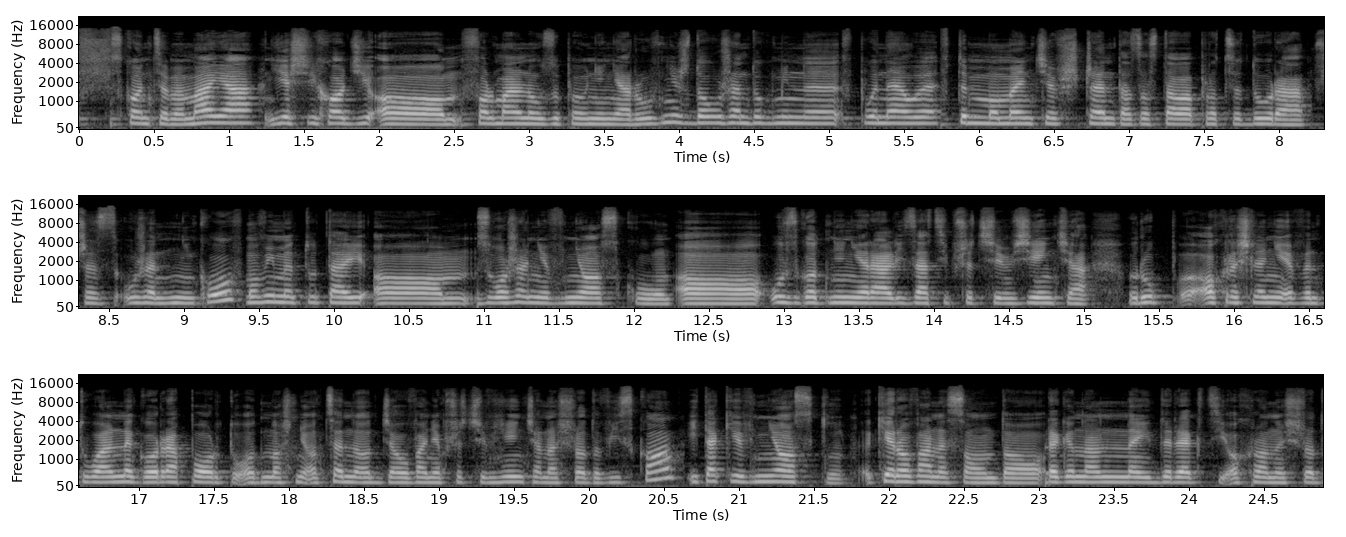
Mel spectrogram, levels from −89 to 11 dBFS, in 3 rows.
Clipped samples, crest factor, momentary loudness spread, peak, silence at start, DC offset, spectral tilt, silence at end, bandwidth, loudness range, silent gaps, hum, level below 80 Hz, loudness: under 0.1%; 18 dB; 7 LU; -4 dBFS; 0 s; under 0.1%; -5 dB/octave; 0 s; 14.5 kHz; 3 LU; none; none; -58 dBFS; -23 LUFS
